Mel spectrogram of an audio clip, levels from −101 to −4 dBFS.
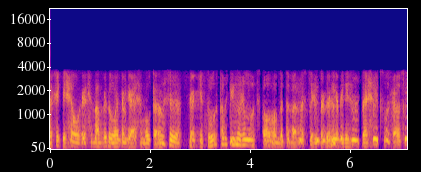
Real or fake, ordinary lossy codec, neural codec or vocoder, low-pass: fake; AAC, 24 kbps; codec, 16 kHz, 1 kbps, FreqCodec, smaller model; 3.6 kHz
